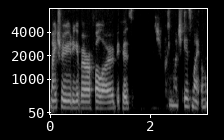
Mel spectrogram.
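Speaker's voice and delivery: hushed, very quiet half-whisper into the mic. A host plugging a guest's channel to viewers, half-whispering into the mic. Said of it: "I'm whispering into this is the mic".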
